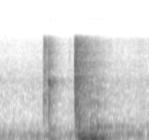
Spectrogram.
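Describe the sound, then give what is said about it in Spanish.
A door that had come open swings shut with a brief scrape, then lands in a loud thud that rattles for a moment against a steady background hiss. No one speaks. “Ando caminando aquí y voy a cerrar una puerta que se abrió.”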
